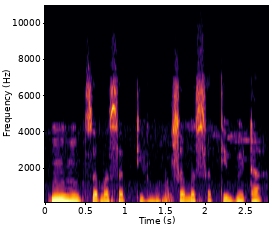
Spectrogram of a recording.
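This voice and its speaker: A woman's voice: medium pitch, steady tone, moderate pace, a little mellow, slight background noise, lightly acted. A woman voicing a teasing teenage schoolgirl who mocks her friend in playful banter, in a storytold romance.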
